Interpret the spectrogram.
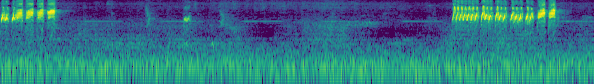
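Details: Flamboyan (Javan grey-throated white-eye) in energetic ngebren song: a short burst of rapid, buzzy, high-pitched notes, several quiet seconds with a faint whistle, then a longer fast chattering run.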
